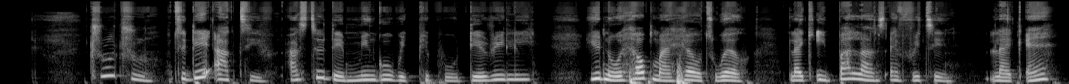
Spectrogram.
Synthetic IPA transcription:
tʰɹutʰɹutʰudeʔak̚tʰiv | ãstʰilˠdemĩŋɡwid̥pʰipʰoldeɹili | junohɛlˠpmaɪhɛltwɛl | laɪkʰibalãnsɛvɹitĩŋ | laɪkʰɛ̃

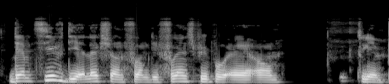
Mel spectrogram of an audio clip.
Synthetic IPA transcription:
dɛ̃mtʰivdiɛlɛkʃɔ̃nfɹɔ̃mdəfɹɛ̃nt͡ʃpipəlɛɔ̃m | kʰlĩm

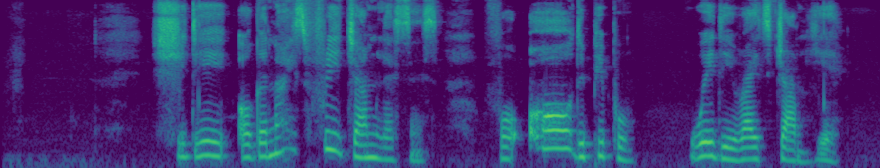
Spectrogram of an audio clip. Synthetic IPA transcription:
ʃideʔɔɡanaɪzfɹid͡ʒamlɛsɔ̃ns | fɔɔldəpʰipʰol | wedeɹaɪtd͡ʒãmhiə

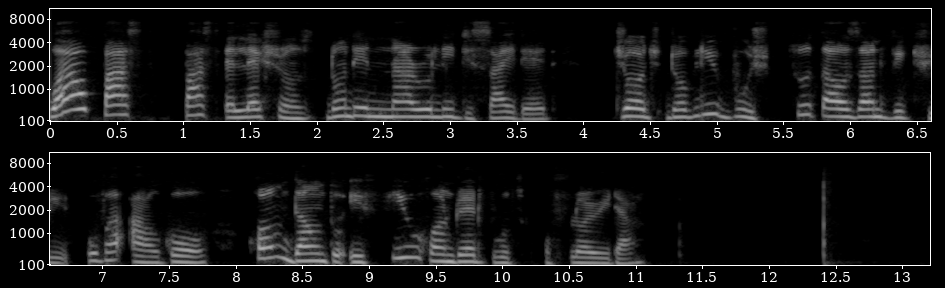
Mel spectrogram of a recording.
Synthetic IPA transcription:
waɪlpast | pastelɛkʃɔ̃nsdɔ̃ndenaɹolidisaɪdɛd | d͡ʒɔd͡ʒdɔbljubuʃtʰuθaʊzãndvik̚tʰɔɹiovaʔalɡɔ | kʰɔ̃mdãʊ̃ntuʔefjuhɔ̃ndɹɛdvotsfɔflɔɹida

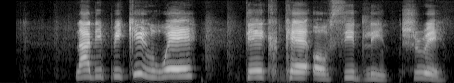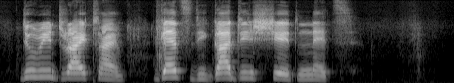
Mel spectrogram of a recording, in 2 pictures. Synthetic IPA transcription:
nadipikĩnwe | tekːʰɛʔɔfsidlĩntɹe | djuɹĩŋdɹaɪtʰãɪ̃m | ɡɛtsdiɡadĩn̩ʃednɛt

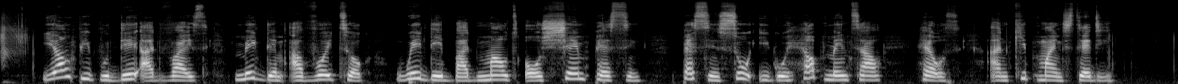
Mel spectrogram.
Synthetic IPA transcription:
jɔ̃ŋɡpipul̩deʔadvaɪs | mek̚dɛ̃mavɔɪtʰɔk | wedebadmaʊtɔʃẽmpɛs | pɛsĩnsoʔiɡohɛlp̚mɛ̃ntʰal | hɛlθ | ʔãnkʰip̚mãɪ̃ndstɛdi

